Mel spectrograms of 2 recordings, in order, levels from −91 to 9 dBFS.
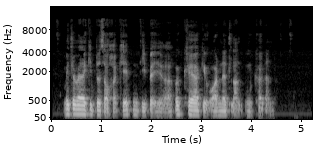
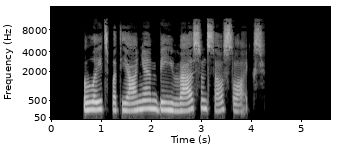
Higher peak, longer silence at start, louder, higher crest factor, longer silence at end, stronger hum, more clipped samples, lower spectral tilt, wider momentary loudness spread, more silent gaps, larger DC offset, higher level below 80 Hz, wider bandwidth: second, -4 dBFS vs 0 dBFS; second, 0.25 s vs 0.65 s; second, -23 LUFS vs -17 LUFS; about the same, 18 dB vs 18 dB; second, 0.8 s vs 1.35 s; neither; neither; first, -7.5 dB/octave vs -3 dB/octave; about the same, 12 LU vs 10 LU; second, none vs 1.17-1.21 s, 3.98-4.03 s; neither; first, -54 dBFS vs -68 dBFS; about the same, 11.5 kHz vs 11.5 kHz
